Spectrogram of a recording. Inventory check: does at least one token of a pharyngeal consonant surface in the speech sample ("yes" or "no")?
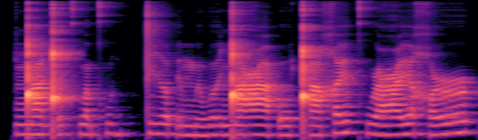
yes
